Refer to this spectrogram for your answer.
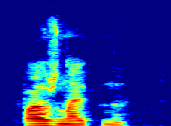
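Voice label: "пажнайтны", Komi, male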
